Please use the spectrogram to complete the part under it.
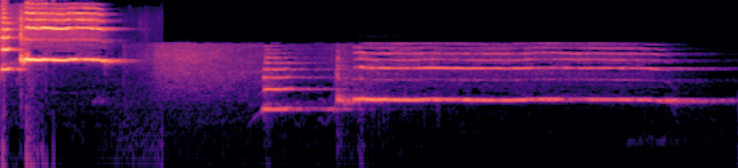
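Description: A recorder sounds a clear whistling note in normal air, then after a brief breathy hiss plays notes in helium at a noticeably raised pitch, each tone sustained and close with no talking.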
